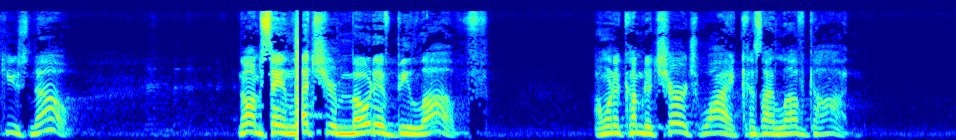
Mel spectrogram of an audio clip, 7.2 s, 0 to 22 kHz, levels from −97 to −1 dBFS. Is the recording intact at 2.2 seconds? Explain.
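No. A wireless microphone squelch dropout follows "I'm saying" from 2.19 to 2.27 s. The fading FM signal raises hiss, then squelch mutes for 37 ms. That hiss distinguishes it from a clean digital gap.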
